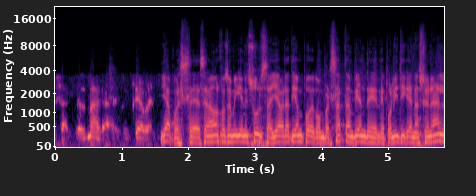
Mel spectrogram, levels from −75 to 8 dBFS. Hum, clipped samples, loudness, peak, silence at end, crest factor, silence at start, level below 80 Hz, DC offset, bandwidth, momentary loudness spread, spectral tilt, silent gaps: none; under 0.1%; -20 LUFS; -8 dBFS; 0 s; 10 dB; 0 s; -46 dBFS; under 0.1%; 15 kHz; 6 LU; -5.5 dB/octave; none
